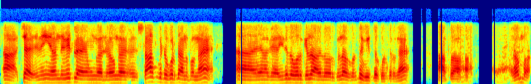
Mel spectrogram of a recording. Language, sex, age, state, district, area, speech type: Tamil, male, 60+, Tamil Nadu, Perambalur, rural, conversation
